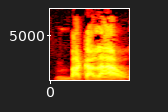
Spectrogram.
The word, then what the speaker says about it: Bacallao: I'm afraid I've failed in finding some music by the famous Cuban cabaret singer Juana Bacallao. Is that how do you pronounce it? – Bacallao, which also bizarrely is the word in Spanish for salted cod.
